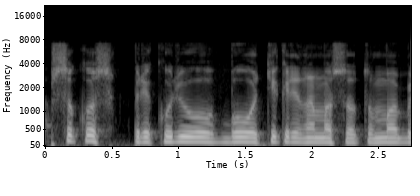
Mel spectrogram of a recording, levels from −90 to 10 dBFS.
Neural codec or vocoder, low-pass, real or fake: none; 7.2 kHz; real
